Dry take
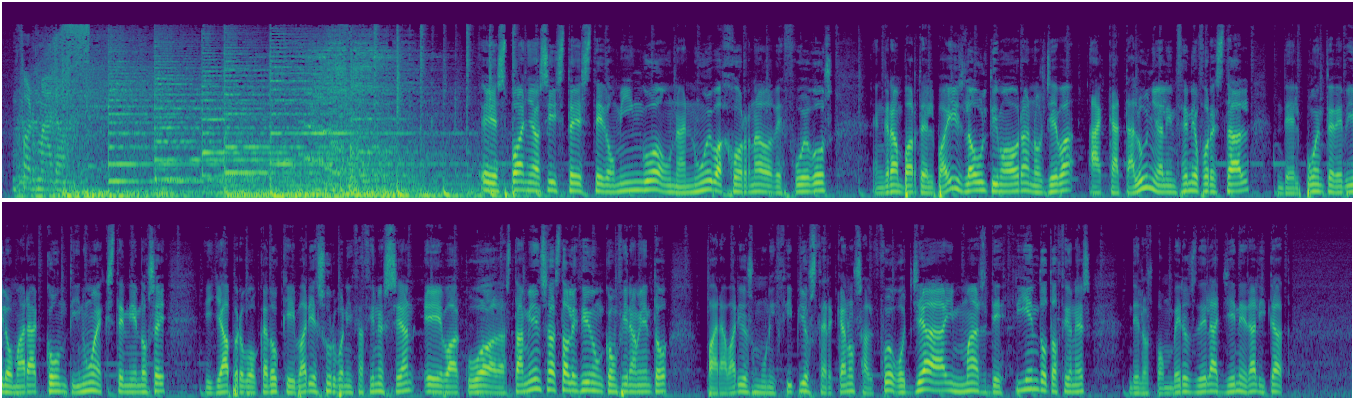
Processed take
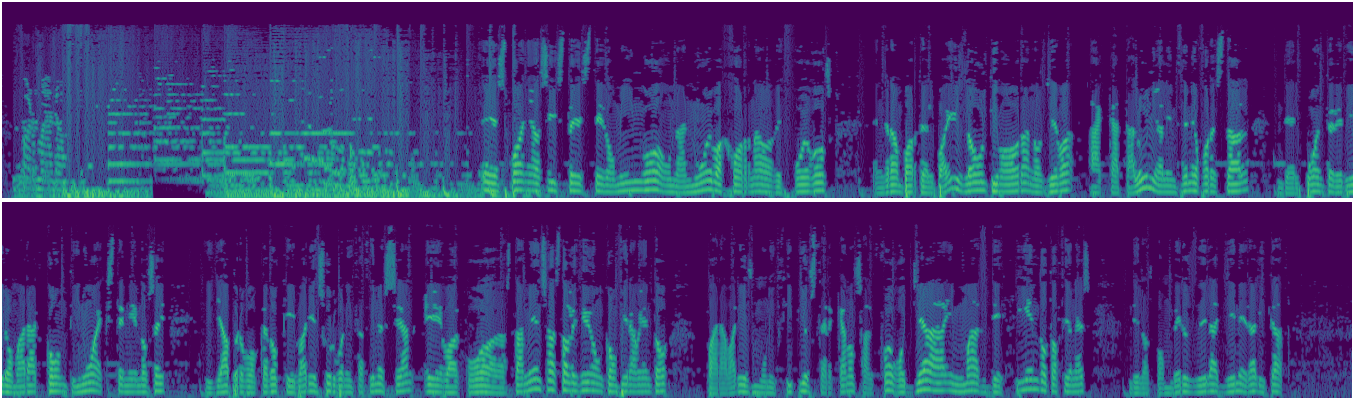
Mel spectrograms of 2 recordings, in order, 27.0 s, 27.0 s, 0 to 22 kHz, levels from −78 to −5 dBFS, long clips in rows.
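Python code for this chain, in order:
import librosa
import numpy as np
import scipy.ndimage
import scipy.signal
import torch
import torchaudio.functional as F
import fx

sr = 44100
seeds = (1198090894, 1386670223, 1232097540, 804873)

y = fx.spec_quant(x, sr, step_db=30)
y = fx.highpass(y, sr, hz=fx.line((1.49, 900.0), (2.03, 310.0)), slope=24, at=(1.49, 2.03), fade=0.02)
y = y * librosa.db_to_amplitude(-7.0)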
